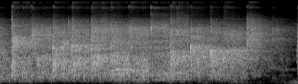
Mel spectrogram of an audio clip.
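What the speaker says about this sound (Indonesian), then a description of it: "Boleh kasih tepuk tangan semuanya?" A class applauds group 1 during a microteaching lesson, a full, steady round of clapping that tapers off toward the end.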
